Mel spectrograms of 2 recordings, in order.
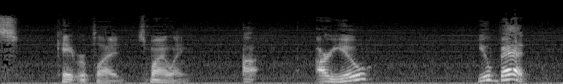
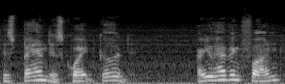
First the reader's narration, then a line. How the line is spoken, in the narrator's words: cried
